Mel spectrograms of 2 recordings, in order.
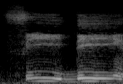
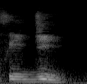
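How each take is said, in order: First: The second consonant is a d sound. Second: The second consonant is a j sound. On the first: The speaker calls it right. "itu bukan Fiji" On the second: The speaker calls it wrong. "seringkali banyak yang salah itu fiji"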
